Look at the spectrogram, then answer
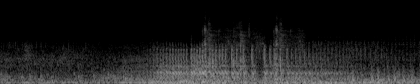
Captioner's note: sounds of ship rocking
